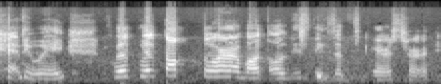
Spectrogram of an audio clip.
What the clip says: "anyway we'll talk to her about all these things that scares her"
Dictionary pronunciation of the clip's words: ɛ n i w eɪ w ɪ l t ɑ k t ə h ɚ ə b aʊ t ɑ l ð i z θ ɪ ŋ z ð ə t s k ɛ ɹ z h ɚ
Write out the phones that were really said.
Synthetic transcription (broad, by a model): ɛ n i w eɪ w ɪ l t ɑ k t ə h ɚ ə b aʊ t ɑ l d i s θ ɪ ŋ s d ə t s k ɛ ɹ s h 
